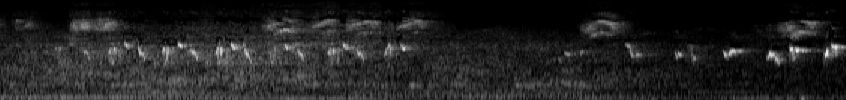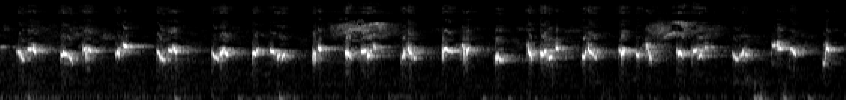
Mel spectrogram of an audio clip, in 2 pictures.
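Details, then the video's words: Yellow-vented bulbul singing in ropel style, a rapid, unbroken run of short chirpy whistled notes. After about four seconds of faint mixed chatter and background noise, it delivers quick, slightly scratchy phrases. "Trucuk Ropel"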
